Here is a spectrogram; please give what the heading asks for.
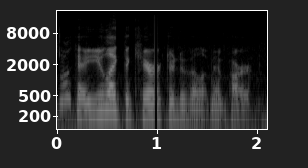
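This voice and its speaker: Male stream host, casual interviewer. High-pitched, animated delivery, informal questioning. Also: quick pace, a little hiss or hum.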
